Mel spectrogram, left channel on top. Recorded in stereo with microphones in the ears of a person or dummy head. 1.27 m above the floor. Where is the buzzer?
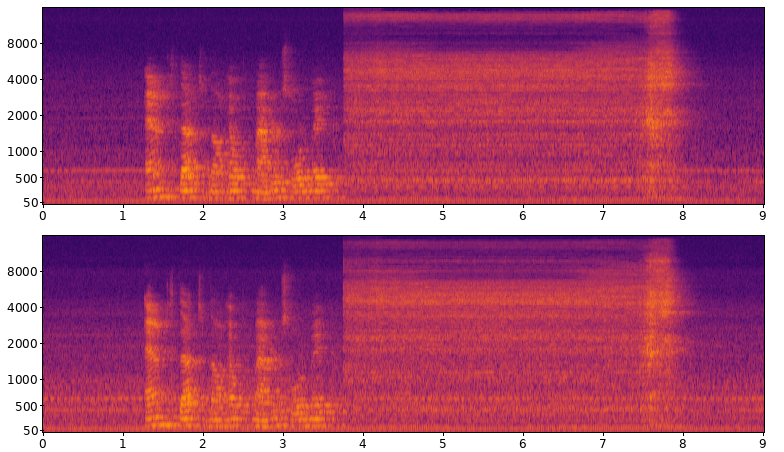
65° right (ahead or behind), 2.0 m.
